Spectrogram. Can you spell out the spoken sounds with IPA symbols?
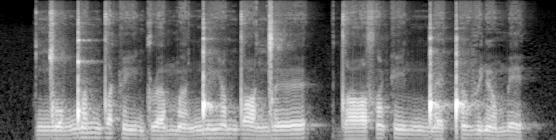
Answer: ŋ͡ǀ o ŋ͡ǃ o n dˤ i k ĩː ɡ ɹ ɐ m ɐ̃ ŋ͡ǃ ĩː n dˤ ɘː ŋ͡ǀ ɘː | dˤ eː sˤ ĩ k ĩː n ŋ͡ǃ ɛ ǃ ɐ̃ v ɨ ɾʲ ɔ̃ m e

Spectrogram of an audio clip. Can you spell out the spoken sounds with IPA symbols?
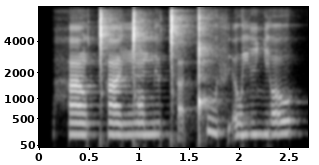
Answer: h ã o̯ ǀʰ ã e̯ ŋ͡ǀ ɔ̃ mʲ ə˞ ǀʰ a̰ ǃʰ u fʲ a̰ o̯ j i ʎ j ʌ o̯

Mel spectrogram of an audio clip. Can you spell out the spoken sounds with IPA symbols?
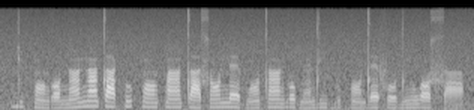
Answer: ɡ i˧ k͡p ɔ̃˨ ɡ ɔ˨ n ã˨˦ n ã˦ t a˧ k͡p u˦ k͡p ɔ̃˦ k͡p ã˦ t a˧ s ɔ̃˦ n ɛ˦˨ b ɔ̃˨˦ t ã˦ ɡ o˦˨ b ɛ̃˨˦ d i˦˨ b u˧ k ɔ̃˨ d ɛ˧ f o˧ d ĩ˦ w ɔ˦˨ s a˨

